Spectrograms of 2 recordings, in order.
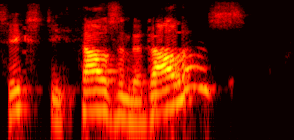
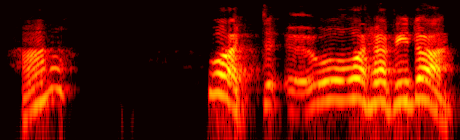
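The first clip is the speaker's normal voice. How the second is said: rising startled questions; startled gasp; 7 semitones higher than usual. Acted. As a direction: caught off guard at the sight. Startled at the treasure box.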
